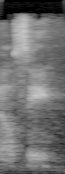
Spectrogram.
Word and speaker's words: Elsie: butchered your first name cuz I'm pretty sure it's supposed to be LC but maybe it is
